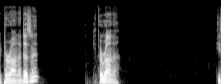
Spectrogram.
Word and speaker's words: Piranha: It's pronounced like piranha.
